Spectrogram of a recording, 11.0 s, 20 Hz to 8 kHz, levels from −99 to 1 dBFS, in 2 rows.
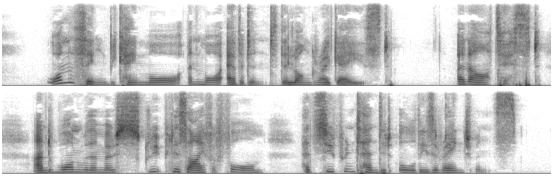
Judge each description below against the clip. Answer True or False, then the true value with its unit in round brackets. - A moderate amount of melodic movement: False (2.3 semitones)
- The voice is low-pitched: False (200 Hz)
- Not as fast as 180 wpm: True (145 wpm)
